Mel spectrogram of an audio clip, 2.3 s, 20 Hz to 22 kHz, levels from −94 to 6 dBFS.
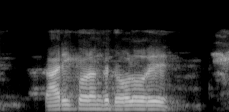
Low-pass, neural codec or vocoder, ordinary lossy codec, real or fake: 7.2 kHz; vocoder, 22.05 kHz, 80 mel bands, Vocos; Opus, 24 kbps; fake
